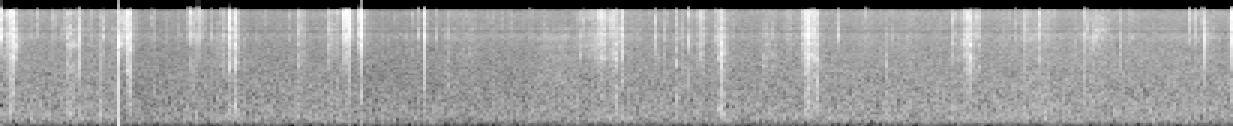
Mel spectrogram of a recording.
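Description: A handmade bushcraft knife cutting and splitting a piece of wood: a string of irregular, crisp cuts and cracks of the blade biting into the wood.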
